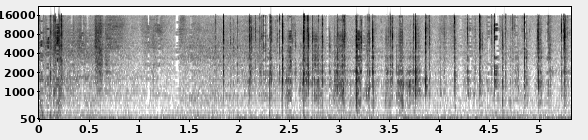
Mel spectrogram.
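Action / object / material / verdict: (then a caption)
tap / plastic paddle hairbrush with pins / plastic / none. Long pink nails tap and scratch the frame and plastic pins of a pink plastic paddle hairbrush with a hollow handle and pins set in a cushion, held in both hands. Quick, bright clicks and scratchy ticks come in an irregular stream over a faint low background hum, each tap dying away almost instantly.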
